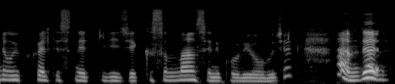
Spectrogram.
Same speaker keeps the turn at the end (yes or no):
yes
